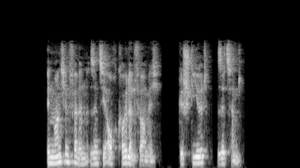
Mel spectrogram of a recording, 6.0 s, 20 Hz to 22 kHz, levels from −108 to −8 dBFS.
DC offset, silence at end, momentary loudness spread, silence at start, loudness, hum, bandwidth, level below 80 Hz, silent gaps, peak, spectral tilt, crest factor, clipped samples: under 0.1%; 1.2 s; 11 LU; 0.95 s; -21 LUFS; none; 8 kHz; -60 dBFS; 3.27-3.35 s, 3.42-3.57 s; -4 dBFS; -5.5 dB/octave; 20 dB; under 0.1%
